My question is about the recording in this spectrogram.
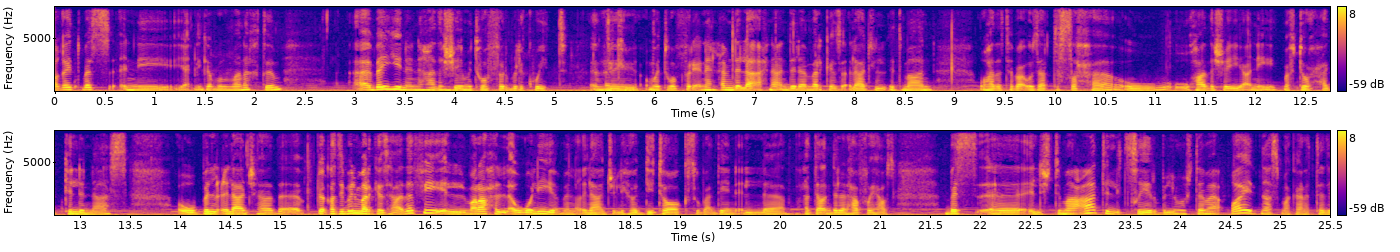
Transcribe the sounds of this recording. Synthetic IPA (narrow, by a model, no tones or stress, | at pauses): baɣeːt̪basːʔɪ̰nːija̰ʕnḭɡabɪlmanɪxd̪ɪm | ʔabajːɪnʔɪnːɦaːðaʃːeːmʊt̪wafːɨɾbɪlkweːt̪ | ʔɪnzeːmʊt̪wafːɪɾˤjaʕnilħamd̪lːaːʔɪ̰ħnaʕɪ̰nd̪namɑɾˤkazʕɪ̰lʔaːd͡ʒlɪlʔɪd̪maːn | whaːðat̪aba̰ʕwʔɪ̰zɑːɾˤɑt̪ɨsˤːɨħːawhaːðaʃeːja̰ʕnḭmaft̪uːħħaɡkɪlːɪnːaːs | wbɪlʕɪlaːd͡ʒhaːða̰bɪqɑzˤibɪlmɑɾˤkazha̰ːðafiɪlmɑɾˤɑːħɪlɪlʔa̰wːalɪjːamɪnɪlʕɪ̰laːd͡ʒɪlːiɦuːd̪ːiːt̪oːkswbaʕd̪eːnɪ̰lħat̪ːaʕɪnd̪nalɦaːfweːɦaws | basːɪ̰lɪd͡ʒt̪ɪmaːʕaːt̪ɪlːit̪sˤiːɾbɪlmʊd͡ʒt̪amaʕwaːjɪd̪naːsmakaːnat̪ːad̪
